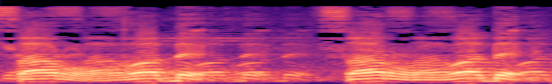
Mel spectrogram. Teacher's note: دونوں را پر ہوں گے. غین کو بھی پر کر کے پڑھیں گے چونکہ حروف مستعلیہ میں سے ہے اور با کے اندر قلقلہ ہوگا کیونکہ با ساکن ہے.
